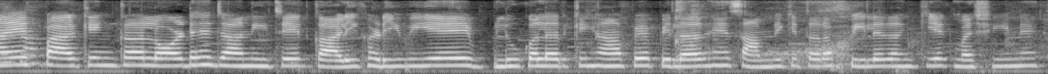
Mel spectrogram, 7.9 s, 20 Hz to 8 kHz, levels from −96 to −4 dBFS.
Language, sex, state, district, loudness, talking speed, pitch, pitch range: Hindi, female, Bihar, Lakhisarai, -16 LUFS, 220 wpm, 255 Hz, 245-265 Hz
